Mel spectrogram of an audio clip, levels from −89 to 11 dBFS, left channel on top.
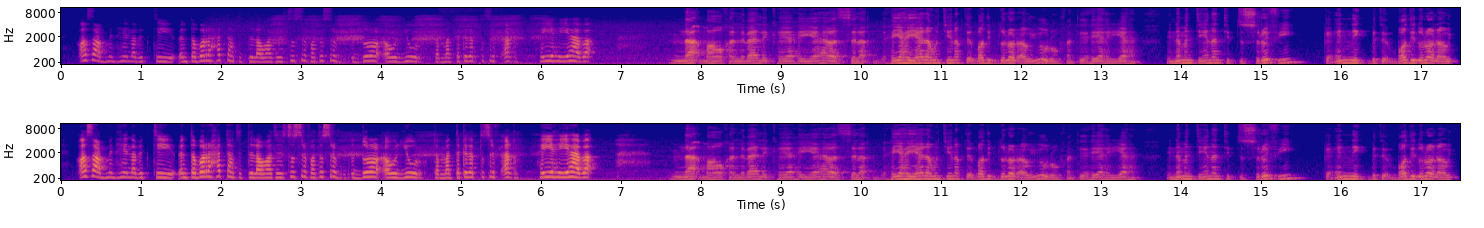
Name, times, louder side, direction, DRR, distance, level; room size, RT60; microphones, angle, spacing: voice 1, 0.2-6.7 7.0-7.2, right 9 dB, 85° right, 0.3 m, -29 dB
sound 1, 1.8-13.4, equal, 45° left, 1.0 m, -55 dB
Breathing, 2.5-6.2, left 3 dB, 80° left, 1.9 m, -52 dB
voice 2, 7.6-13.5 13.8-15.5 15.8-17.4, left 2 dB, 15° left, 0.4 m, -33 dB
7.7 x 3.1 x 4.5 m
head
